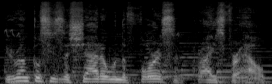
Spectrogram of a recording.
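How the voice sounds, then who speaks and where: An actor playing a stern, watchful warrior in a video game, terse and deadpan. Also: male voice, mid-range voice, fairly quick, soft background music, lightly acted. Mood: scornful. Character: stern, watchful Mohawk warrior man, loyal rival.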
